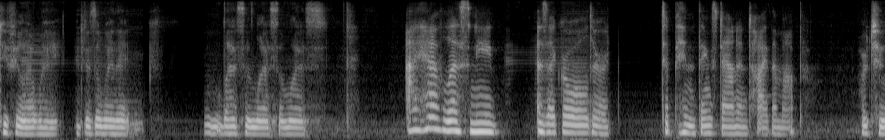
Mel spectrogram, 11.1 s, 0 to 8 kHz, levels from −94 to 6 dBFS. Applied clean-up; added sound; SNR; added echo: neural separator model SepFormer DNS4.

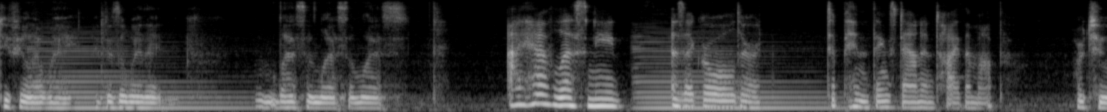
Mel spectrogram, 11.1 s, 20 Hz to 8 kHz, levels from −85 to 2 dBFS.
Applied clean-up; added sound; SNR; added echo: none; Bowed string instrument; 12 dB; reverberation time 0.3 s.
